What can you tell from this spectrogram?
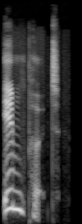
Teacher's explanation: It becomes input because the N assimilates to the P that follows it.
